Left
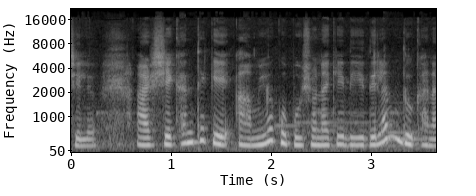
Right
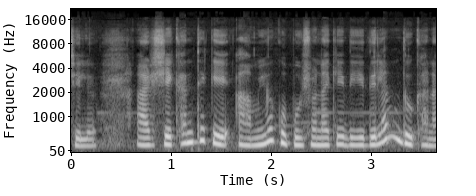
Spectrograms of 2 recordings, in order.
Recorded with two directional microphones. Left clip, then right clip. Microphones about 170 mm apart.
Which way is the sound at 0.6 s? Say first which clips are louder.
Right 7 dB; 30° right (ahead or behind).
